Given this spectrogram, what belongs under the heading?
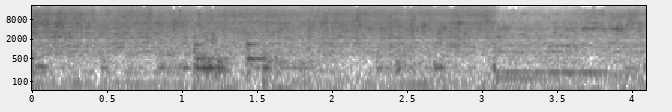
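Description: Onions and tomatoes fry in a pan for a birakaya (ridge gourd) curry, giving a continuous close sizzle with stirring scrapes and a brief watery splash near the end.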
